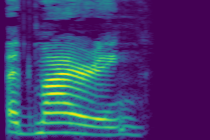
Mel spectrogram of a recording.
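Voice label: "acidic", US English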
